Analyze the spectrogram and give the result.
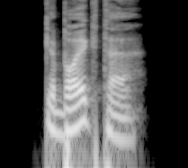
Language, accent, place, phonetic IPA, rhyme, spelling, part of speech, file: German, Germany, Berlin, [ɡəˈbɔɪ̯ktɐ], -ɔɪ̯ktɐ, gebeugter, adjective, De-gebeugter.ogg
- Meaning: 1. comparative degree of gebeugt 2. inflection of gebeugt: strong/mixed nominative masculine singular 3. inflection of gebeugt: strong genitive/dative feminine singular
